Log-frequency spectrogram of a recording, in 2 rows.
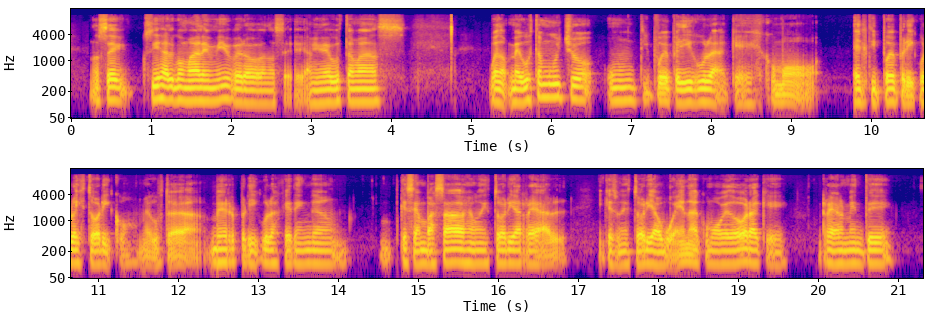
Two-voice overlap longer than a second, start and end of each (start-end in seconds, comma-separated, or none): none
